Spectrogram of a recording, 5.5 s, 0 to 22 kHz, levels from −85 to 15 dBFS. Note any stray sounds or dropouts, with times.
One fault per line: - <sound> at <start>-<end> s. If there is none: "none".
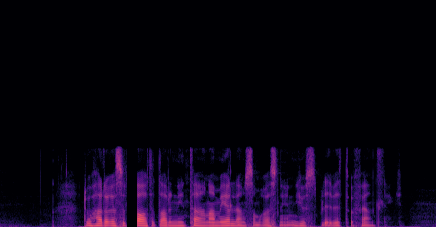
- dropout at 1.6-1.7 s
